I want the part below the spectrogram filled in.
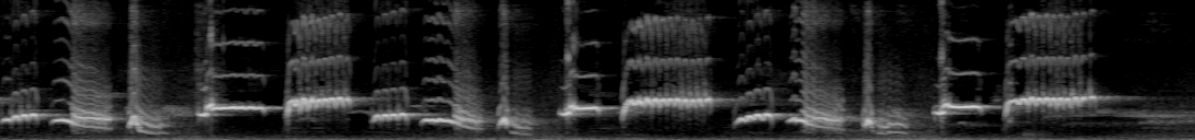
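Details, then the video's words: White-rumped shama in peak form, singing continuously while flicking its tail: clear whistled phrases with rising and falling slurs around two to three thousand cycles, repeated in a steady pattern with brief gaps between notes. "chòe lửa đạt điểm lửa hót đánh đuôi liên tục"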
